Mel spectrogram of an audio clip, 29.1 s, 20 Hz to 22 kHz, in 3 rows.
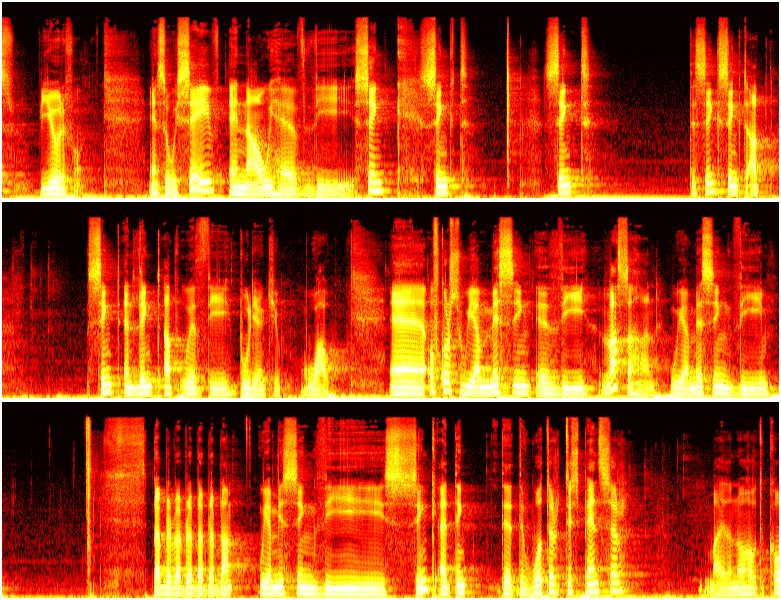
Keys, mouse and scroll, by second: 1.9 ctrl+s, 2.3 middle click, 3.2-4.7 scroll down 1, 4.7 middle click, 9.5 middle click, 10.0 shift+middle click, 11.5 scroll up 1, 12.4 click, 12.4 scroll up 2, 13.9 ctrl+s, 14.1-14.6 scroll down 3, 14.4 middle click, 16.0 middle click, 20.5 click, 22.8 click, 27.2 shift+middle click.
